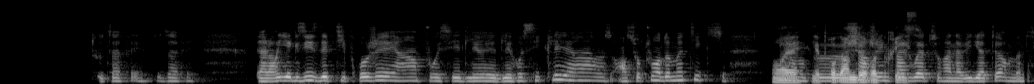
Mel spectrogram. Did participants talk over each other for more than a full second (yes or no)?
yes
